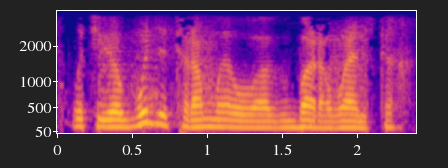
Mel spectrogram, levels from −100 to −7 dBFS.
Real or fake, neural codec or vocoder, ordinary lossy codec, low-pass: fake; codec, 16 kHz, 1.1 kbps, Voila-Tokenizer; AAC, 16 kbps; 3.6 kHz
